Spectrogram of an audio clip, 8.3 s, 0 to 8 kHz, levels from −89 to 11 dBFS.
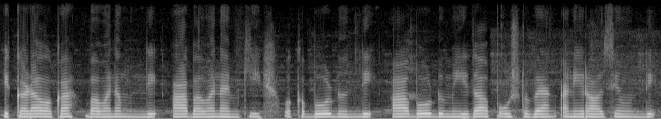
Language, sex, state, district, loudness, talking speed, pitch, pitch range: Telugu, female, Telangana, Hyderabad, -15 LUFS, 125 wpm, 190 Hz, 185-190 Hz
